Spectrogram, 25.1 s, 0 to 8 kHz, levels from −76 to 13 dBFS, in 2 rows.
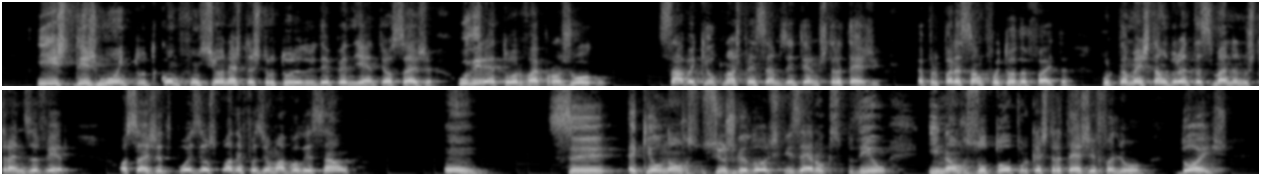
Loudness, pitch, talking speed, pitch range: -13 LUFS, 210 Hz, 170 wpm, 195-225 Hz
